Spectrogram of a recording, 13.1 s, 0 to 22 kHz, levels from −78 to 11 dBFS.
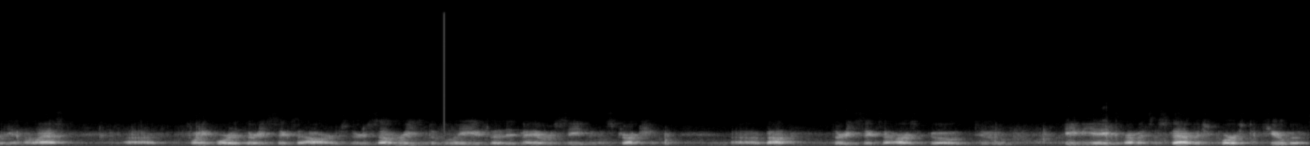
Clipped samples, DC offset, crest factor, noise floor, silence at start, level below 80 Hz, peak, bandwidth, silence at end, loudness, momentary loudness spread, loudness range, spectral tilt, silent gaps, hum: under 0.1%; 0.2%; 20 dB; -45 dBFS; 0 s; -66 dBFS; -2 dBFS; 4.4 kHz; 0 s; -22 LUFS; 18 LU; 5 LU; -4.5 dB/octave; none; none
